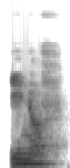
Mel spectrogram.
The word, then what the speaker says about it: enough: Yeah, so normally a person would ask, did you have enough fruit or veg? Yeah, but enough in Dutch is genoeg. Yeah, mind spelling E-N-O-U-G-H, G-H pronounced as an F.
